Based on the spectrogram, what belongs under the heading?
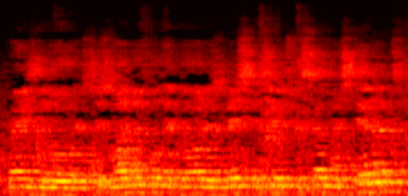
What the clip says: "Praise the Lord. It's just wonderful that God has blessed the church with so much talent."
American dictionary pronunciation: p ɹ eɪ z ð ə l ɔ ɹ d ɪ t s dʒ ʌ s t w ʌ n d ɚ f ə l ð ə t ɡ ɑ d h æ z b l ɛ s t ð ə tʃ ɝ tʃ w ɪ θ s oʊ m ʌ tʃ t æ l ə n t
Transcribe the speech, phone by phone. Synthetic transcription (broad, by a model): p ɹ eɪ z ð ə l ɔ ɹ d ɪ t s dʒ ʌ s t w ʌ n d ɚ f ə l ð ə t ɡ ɑ d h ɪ z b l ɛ s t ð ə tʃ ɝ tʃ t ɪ s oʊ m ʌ s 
